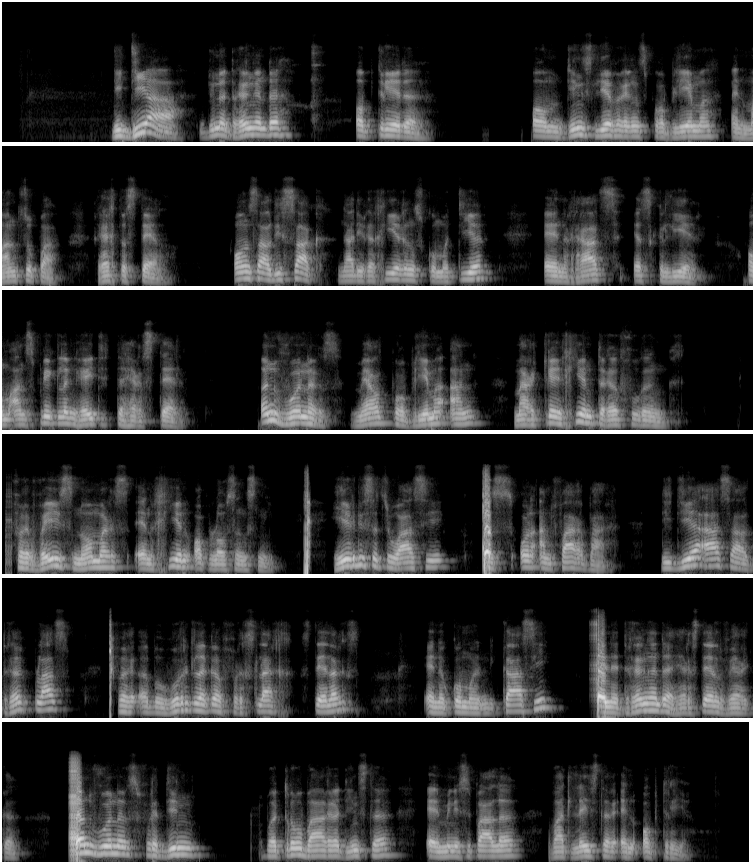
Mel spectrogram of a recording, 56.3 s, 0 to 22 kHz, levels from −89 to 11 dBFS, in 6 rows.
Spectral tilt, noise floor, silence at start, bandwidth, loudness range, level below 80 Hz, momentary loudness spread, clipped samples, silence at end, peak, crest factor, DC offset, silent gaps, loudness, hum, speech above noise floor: -5.5 dB/octave; under -90 dBFS; 1.4 s; 9.6 kHz; 7 LU; -50 dBFS; 12 LU; under 0.1%; 0.8 s; -2 dBFS; 20 dB; under 0.1%; none; -21 LUFS; none; over 69 dB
